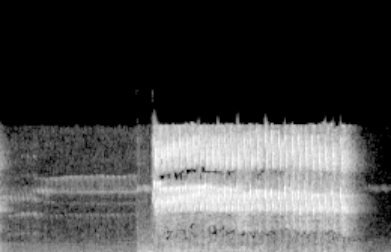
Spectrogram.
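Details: Javan munia song recorded as contest training material: after a quiet faint thin whistle, a loud high buzzy trill bursts in, pulsing roughly four times a second for about three seconds before fading.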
